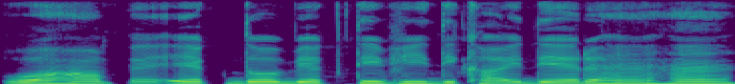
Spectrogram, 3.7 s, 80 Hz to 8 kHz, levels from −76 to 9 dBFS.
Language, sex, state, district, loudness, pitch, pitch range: Hindi, male, Jharkhand, Palamu, -14 LUFS, 170 Hz, 170-180 Hz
